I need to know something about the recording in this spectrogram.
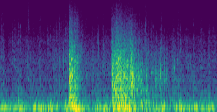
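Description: A wooden pallet slams down with a loud crash.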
